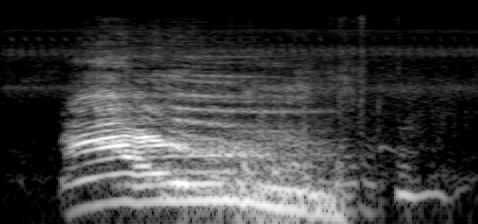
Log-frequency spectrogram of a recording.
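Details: A tiger gives a powerful roar that starts abruptly, peaks early, then trails off in a lowering, harmonic growl over two seconds, followed by a brief low rumble at the end.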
